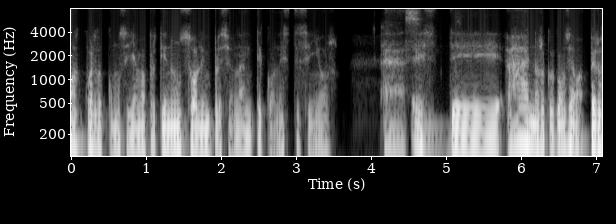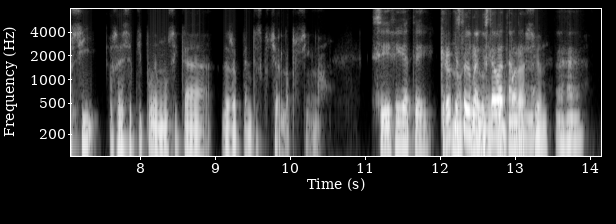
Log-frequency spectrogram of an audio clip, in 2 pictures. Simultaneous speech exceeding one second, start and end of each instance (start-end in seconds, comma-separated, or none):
12.1-13.5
